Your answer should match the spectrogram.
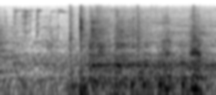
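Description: A boat's electric bilge pump running, switched on from the D.C. panel: a low steady hum with a few light clicks and rattles.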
